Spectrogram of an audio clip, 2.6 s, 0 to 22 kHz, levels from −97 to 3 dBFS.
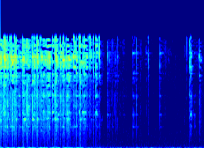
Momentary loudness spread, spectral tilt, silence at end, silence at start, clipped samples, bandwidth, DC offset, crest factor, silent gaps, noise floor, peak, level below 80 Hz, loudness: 16 LU; 2.5 dB/octave; 0.05 s; 0 s; under 0.1%; 17 kHz; under 0.1%; 28 dB; none; -71 dBFS; -16 dBFS; -72 dBFS; -38 LUFS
